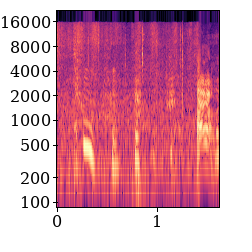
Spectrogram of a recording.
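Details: Two dogs playing in Laguna Beach dog park: Margo, 7 months old, with a 4-month-old Husky puppy. Short, high, whiny yips and barks come in quick bursts over a low background hum of traffic.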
